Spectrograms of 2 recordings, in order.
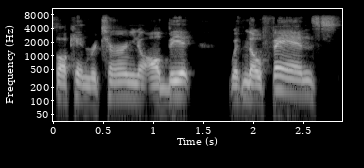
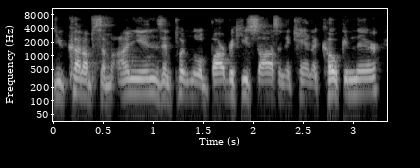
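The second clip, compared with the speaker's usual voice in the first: ordinary talk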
